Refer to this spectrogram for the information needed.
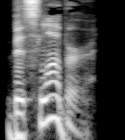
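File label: "beslobber", British English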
